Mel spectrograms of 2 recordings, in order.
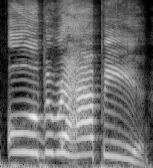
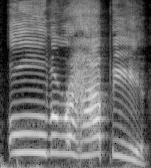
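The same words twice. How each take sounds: The two takes are said the same way.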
